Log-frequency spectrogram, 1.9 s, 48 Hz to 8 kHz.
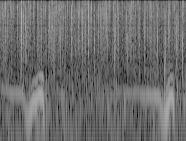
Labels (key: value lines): label: biophony, cascading saw
recorder: SoundTrap 600 or HydroMoth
